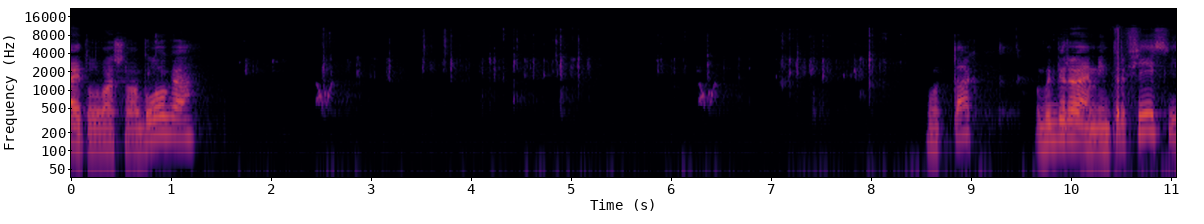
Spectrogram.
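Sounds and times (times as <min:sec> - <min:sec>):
typing on computer keyboard: 0:01.6 - 0:08.4.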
